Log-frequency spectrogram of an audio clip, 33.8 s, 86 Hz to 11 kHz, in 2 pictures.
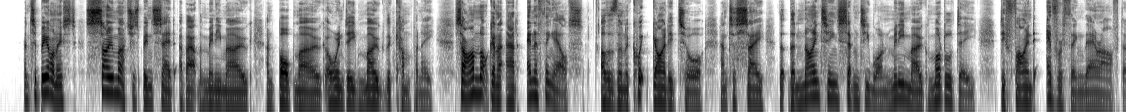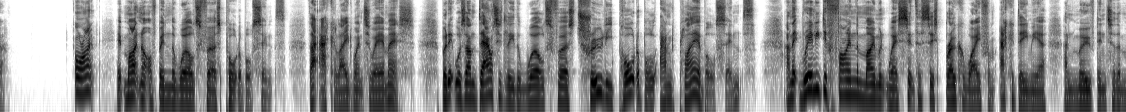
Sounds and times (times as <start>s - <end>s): Speech: 0.4s - 17.0s, 18.0s - 33.7s.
